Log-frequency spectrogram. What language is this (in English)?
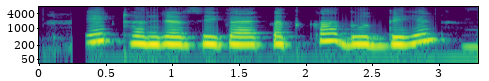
Chhattisgarhi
